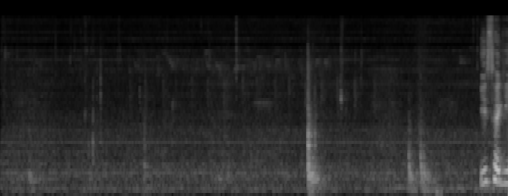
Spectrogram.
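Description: Pieces of fish splash softly into a pot of liquid.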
